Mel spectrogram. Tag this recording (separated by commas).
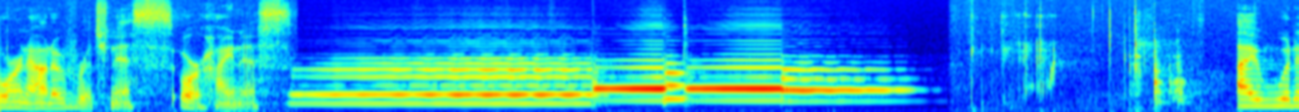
playing bassoon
